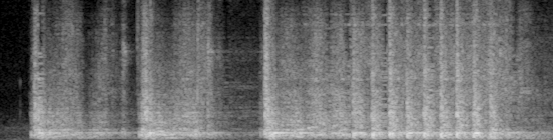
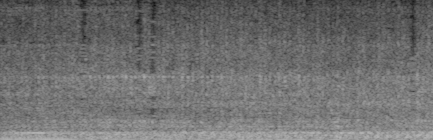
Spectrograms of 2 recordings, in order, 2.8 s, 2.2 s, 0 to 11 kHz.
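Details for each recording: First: Morris Minor unused for 9 years, no battery, fuel line disconnected, cranked by bridging the starter: three bursts of steady cranking with even compression, never catches; turns over reliably but the pump is empty, no fuel. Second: Morris Minor unused for nine years, running with a bit of choke: steady, even low idle with a smooth rumble and no knocks or misses; normal idle.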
